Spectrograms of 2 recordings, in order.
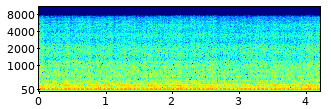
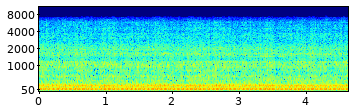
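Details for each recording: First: Small engine (FG8) on an exhaust analyzer, before spark plug gap adjustment: uneven stumbling thump about four beats a second, misfiring and cutting out, hesitation causing a spike; owner says it ran smoother after increasing the gap. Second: Small engine (FG8) idling on an exhaust analyzer after spark plug gap increased 20%: even, steady low idle with regular beat, no misses; running smoothly with lower CO, hydrocarbons and CO2.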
